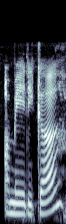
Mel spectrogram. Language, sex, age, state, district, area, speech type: Nepali, female, 18-30, West Bengal, Kalimpong, rural, spontaneous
